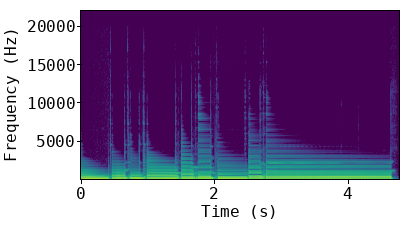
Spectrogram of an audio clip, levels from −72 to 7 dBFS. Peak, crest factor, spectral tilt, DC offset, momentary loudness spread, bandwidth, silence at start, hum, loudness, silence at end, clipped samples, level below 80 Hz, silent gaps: 0 dBFS; 10 dB; -9.5 dB/octave; under 0.1%; 2 LU; 10.5 kHz; 0 s; none; -11 LUFS; 0.05 s; under 0.1%; -38 dBFS; none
